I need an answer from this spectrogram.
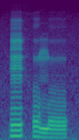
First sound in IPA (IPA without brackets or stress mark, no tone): ɛ̃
